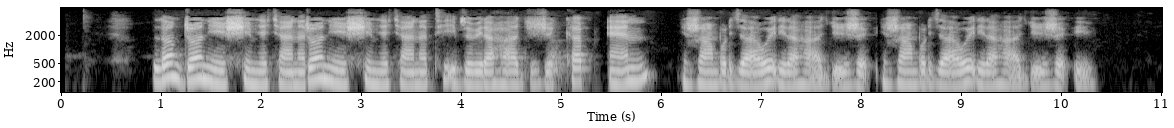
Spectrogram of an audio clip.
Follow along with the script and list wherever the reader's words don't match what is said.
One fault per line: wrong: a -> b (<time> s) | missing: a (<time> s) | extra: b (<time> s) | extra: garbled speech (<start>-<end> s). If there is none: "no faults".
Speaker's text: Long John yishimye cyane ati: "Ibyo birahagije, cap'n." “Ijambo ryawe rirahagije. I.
extra: John yishimye cyane (2.4 s)
extra: ijambo ryawe rirahagije (8.2 s)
